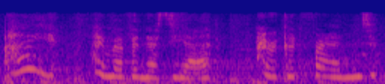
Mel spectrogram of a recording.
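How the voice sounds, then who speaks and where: An extremely high, sweet young fox girl from an anime game. She gushes and pleads theatrically, drawing out her words with big swoops in pitch. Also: big pitch swings, unhurried, over music, exaggerated voice. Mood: bright, polite.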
